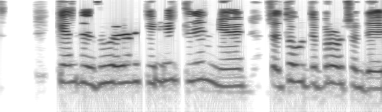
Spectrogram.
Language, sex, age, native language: Icelandic, male, 12, Icelandic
